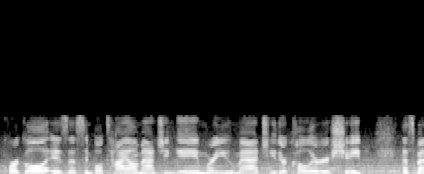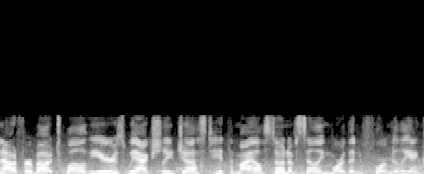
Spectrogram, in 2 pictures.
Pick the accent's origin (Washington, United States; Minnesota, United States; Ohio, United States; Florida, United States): Minnesota, United States; Minneapolis; but I'm in from Minneapolis.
